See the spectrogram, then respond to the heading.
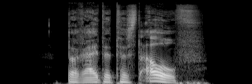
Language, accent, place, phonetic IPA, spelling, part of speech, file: German, Germany, Berlin, [bəˌʁaɪ̯tətəst ˈaʊ̯f], bereitetest auf, verb, De-bereitetest auf.ogg
- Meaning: inflection of aufbereiten: 1. second-person singular preterite 2. second-person singular subjunctive II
